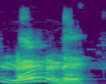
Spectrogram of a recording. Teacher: जैसे क्या होता है, हम फोन चलाते हैं, फोन को किसी ऐप से टच करते हैं तो एकदम हट जाता है और एकदम खुल जाता है वो, इसी प्रकार से याद रख सकते हैं आप, नोक, जीभ की नोक तालु को स्पर्श करके तुरंत हट जाती है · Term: उत्क्षिप्त व्यंजन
